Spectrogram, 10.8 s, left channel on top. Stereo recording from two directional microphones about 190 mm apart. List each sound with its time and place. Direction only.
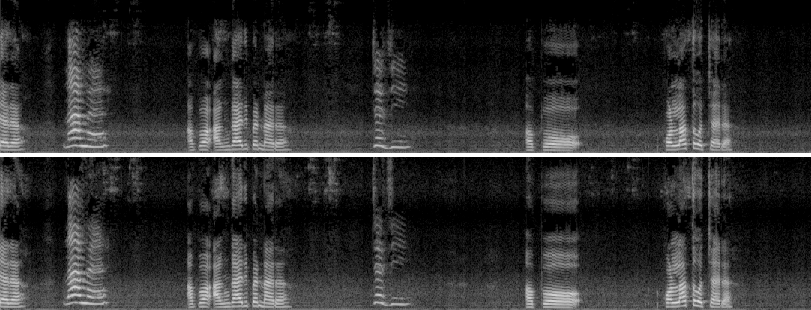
0.0 s a woman's voice: 20° right (ahead or behind)
0.9 s a sound: 20° right (ahead or behind)
2.5 s a woman's voice: 25° right (ahead or behind)
4.9 s a child's voice: 15° right (ahead or behind)
7.0 s a woman's voice: 25° right (ahead or behind)
8.9 s a woman's voice: 25° right (ahead or behind)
